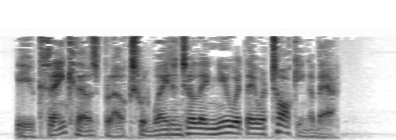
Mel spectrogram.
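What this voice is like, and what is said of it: Australian accent. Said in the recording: “a man with an Australian accent complained”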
